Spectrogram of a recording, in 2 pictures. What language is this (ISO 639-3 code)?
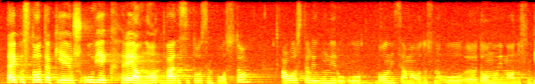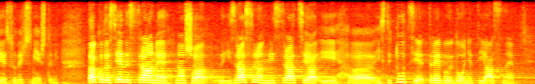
hrv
